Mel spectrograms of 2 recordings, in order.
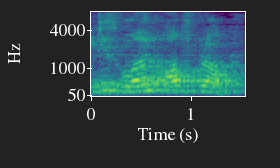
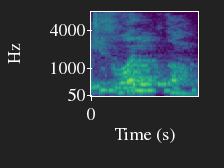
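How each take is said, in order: First: The word before clock is a full 'of'. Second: The word before clock is reduced to 'o'. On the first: The speaker calls it wrong. "উচ্চারণ বেঁধে যাচ্ছে" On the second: The speaker calls it right. "It is one ও clock বলা হলো"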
